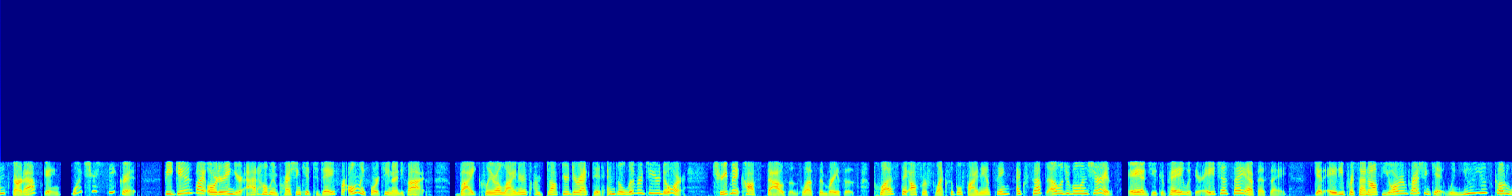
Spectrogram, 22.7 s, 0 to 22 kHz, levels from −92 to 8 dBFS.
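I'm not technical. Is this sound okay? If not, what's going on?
No, the whole clip has Dialogic VOX ADPCM damage, an old phone-system format that cuts everything above about 3.9 kHz and leaves gritty hiss trailing the speech.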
